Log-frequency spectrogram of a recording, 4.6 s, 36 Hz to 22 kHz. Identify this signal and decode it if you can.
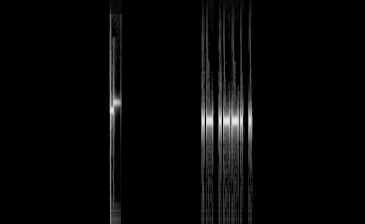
Morse code, heard as a keyed tone, about 44 wpm, 700 Hz. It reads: APE
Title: USA Call Sign Postfixes - 3 Letters 45wpm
